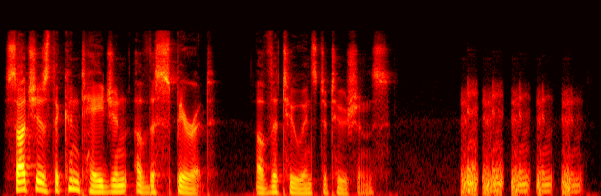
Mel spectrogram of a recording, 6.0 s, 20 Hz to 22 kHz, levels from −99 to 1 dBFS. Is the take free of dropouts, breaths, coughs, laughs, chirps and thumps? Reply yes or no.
no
